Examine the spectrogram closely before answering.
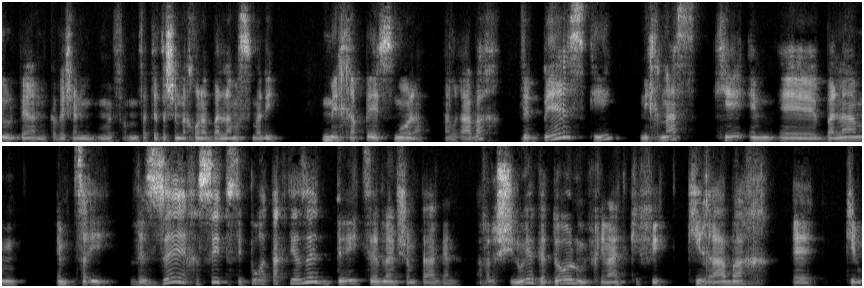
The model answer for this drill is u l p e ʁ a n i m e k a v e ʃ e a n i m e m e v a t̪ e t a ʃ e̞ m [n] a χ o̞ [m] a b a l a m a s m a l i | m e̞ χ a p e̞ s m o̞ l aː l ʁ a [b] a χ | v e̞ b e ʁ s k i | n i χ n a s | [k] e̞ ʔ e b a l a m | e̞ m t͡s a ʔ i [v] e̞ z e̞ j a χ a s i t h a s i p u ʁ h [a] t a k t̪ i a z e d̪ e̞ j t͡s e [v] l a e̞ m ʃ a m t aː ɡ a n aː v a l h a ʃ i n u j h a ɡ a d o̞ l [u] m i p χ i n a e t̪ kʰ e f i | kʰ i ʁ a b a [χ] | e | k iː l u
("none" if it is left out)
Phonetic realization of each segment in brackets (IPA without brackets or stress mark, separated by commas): n, n, b, kʰ, v, a, v, u, χ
